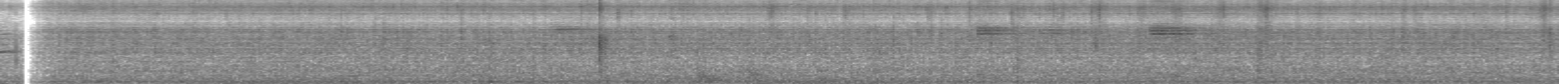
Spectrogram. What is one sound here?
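A filter pump hums steadily.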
